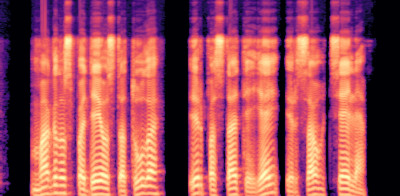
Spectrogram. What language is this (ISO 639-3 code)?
lit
